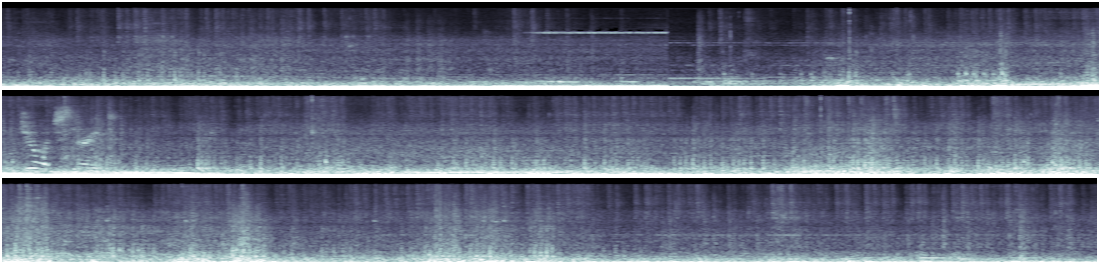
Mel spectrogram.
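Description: Inside a London double-decker bus on the move: a steady engine and road rumble with rattles. A short high beep sounds about five seconds in.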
